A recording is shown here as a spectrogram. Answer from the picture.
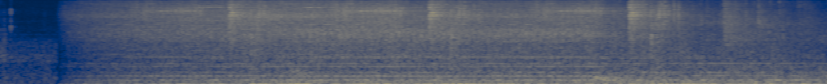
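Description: Sound-design effect for an animated transition: a mechanical whirring and hiss swells up over about the first second and then holds steady over a low hum, with a sudden louder hit at the very end.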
